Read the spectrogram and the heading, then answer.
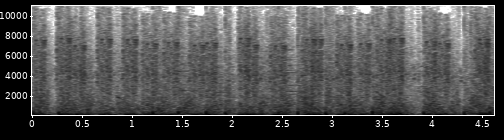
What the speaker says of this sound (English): I'm just gonna shoot at this until it breaks.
